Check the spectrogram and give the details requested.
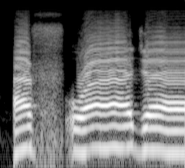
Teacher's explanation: Kemudian pada lafal fa, alirkan nafasnya karena fa itu harus ada angin yang kita keluarkan karena dia sifatnya hams, mengalirnya nafas.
